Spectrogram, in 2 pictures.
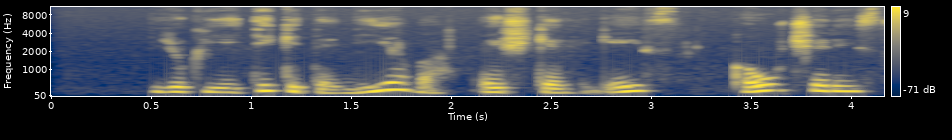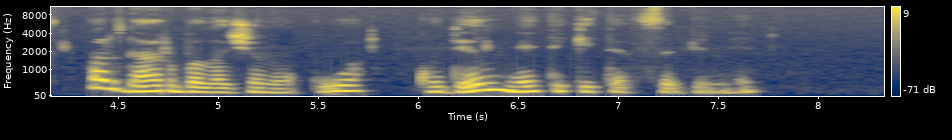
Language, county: Lithuanian, Klaipėda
